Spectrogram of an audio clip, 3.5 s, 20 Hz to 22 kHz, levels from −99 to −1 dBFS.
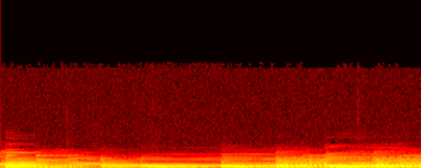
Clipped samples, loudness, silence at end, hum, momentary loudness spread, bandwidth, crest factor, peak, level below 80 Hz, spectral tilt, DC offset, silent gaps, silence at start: under 0.1%; -29 LUFS; 0 s; none; 6 LU; 5 kHz; 14 dB; -14 dBFS; -52 dBFS; -9.5 dB/octave; under 0.1%; none; 0 s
